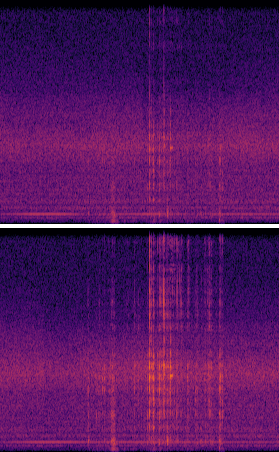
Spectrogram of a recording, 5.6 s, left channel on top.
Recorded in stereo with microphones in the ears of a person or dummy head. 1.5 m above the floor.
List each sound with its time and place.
1.8 s keys jangling: 35° right (ahead or behind)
